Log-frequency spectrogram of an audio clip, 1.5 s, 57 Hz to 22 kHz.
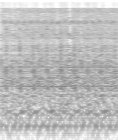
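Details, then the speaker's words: Ford 6.0 Powerstroke diesel idling just after a cold start at about 50°F, before an oil change and Turbo Maxx additive: light, uneven knock from injector stiction, worse at colder temperatures. "I imagine if it was 20 degrees out, it'd rock and roll. it did the other morning."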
